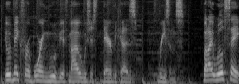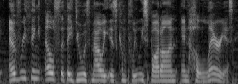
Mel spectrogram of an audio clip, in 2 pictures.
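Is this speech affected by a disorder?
No.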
